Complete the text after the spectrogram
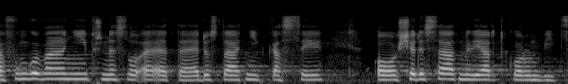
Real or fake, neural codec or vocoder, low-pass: real; none; 9.9 kHz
